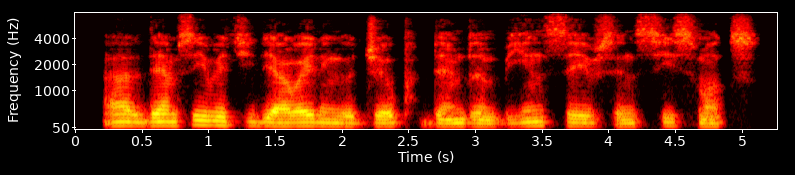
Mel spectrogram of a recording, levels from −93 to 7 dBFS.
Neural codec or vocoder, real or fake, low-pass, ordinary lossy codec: codec, 16 kHz, 0.4 kbps, LongCat-Audio-Codec; fake; none; none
